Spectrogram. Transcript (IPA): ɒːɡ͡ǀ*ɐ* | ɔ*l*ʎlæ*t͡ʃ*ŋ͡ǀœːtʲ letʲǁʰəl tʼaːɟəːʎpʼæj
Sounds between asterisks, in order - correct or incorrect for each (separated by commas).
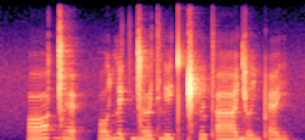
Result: incorrect, incorrect, incorrect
